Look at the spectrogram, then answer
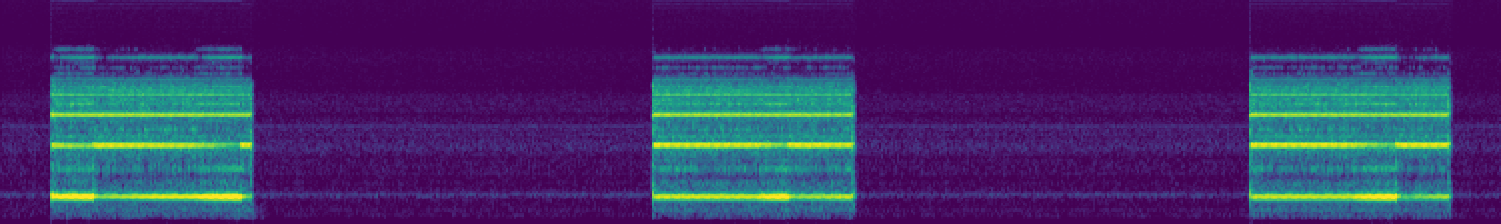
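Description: A telephone rings back on an outgoing call, giving three evenly spaced two-second ringback tones about six seconds apart, clear and alone over a faint line hum.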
